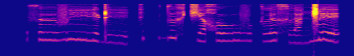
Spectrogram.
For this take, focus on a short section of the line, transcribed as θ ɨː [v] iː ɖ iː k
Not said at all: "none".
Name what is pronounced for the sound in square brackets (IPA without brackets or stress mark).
v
